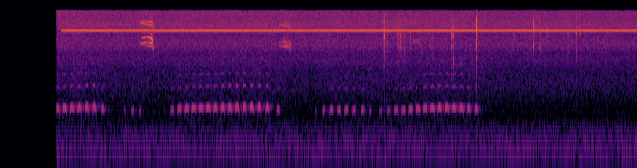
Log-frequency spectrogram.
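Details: Boreal owl (Aegolius funereus) male and female calling near the nest, staccato song defending the nest tree: quick runs of soft, even hoots on one mid pitch in bursts of about a second, over a steady high electronic whine and low rumble.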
